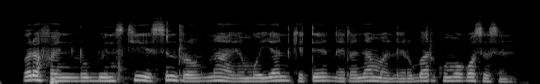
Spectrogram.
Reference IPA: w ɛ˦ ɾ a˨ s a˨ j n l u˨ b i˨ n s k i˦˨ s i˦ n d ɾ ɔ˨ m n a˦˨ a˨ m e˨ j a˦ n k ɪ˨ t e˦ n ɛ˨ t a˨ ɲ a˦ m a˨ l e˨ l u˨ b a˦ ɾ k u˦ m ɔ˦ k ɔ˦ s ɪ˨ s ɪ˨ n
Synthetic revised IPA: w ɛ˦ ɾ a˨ f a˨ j n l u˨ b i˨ n s k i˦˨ s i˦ n d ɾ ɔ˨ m n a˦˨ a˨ m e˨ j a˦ n k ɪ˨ t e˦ n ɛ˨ t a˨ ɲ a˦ m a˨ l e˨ ɾ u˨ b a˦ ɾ k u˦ m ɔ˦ k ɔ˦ s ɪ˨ s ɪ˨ n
